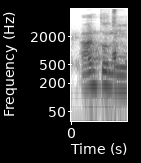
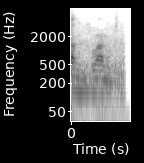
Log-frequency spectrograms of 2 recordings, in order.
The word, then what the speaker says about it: Antoine: Anthony, Anthony, Anthony, Tony. No, mucha gente me dice Tony porque es un diminutivo de Antoine. Antoine. Antoine es lo mismo que Antonio en español. Pues pronuncia Antoine.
